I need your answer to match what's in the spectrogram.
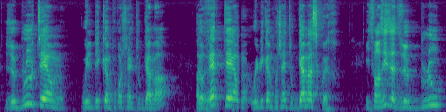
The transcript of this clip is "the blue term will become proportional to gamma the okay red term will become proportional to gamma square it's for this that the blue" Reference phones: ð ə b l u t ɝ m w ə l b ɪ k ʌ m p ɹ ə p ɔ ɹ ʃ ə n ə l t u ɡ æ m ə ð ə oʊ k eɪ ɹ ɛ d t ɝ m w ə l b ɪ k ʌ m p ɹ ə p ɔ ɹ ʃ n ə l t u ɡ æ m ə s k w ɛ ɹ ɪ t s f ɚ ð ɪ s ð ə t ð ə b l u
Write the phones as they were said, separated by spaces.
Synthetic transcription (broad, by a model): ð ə b l u t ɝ m w ə l b ɪ k ʌ m p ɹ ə p ɔ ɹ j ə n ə l t u ɡ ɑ m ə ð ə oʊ ɹ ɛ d t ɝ m w ə l b ɪ k ʌ m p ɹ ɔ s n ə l t u ɡ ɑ m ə s k w ɛ ɹ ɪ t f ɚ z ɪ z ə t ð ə b l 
